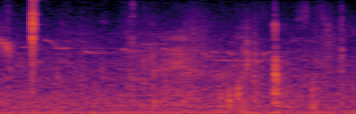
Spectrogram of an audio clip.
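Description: Near-quiet outdoor background with a few faint, sharp clicks: one just after the start and a couple more near the end.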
